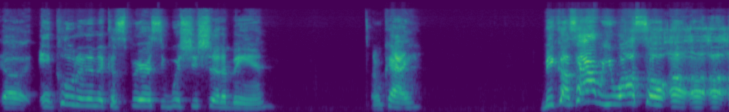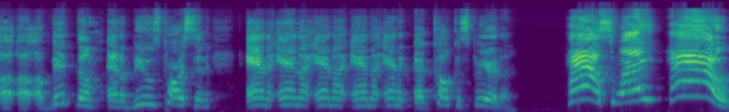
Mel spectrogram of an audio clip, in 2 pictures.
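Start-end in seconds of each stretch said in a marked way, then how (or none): 5.4-14.6 loud, heated, passionate, swooping rant. Arguing a legal point with rising frustration: loud and passionate. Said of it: "And I know I'm loud".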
